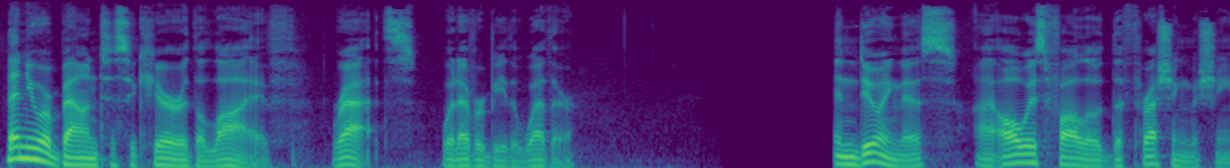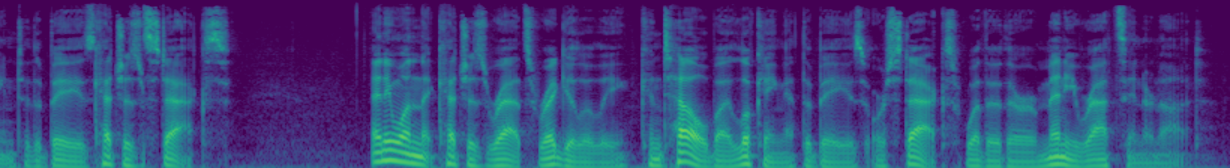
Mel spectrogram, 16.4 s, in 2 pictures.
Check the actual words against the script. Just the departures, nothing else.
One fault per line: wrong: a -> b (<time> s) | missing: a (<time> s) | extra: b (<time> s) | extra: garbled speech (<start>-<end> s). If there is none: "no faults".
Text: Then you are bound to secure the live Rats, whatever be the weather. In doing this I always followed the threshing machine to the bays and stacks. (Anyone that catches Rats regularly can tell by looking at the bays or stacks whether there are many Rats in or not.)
wrong: and -> catches (8.8 s)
